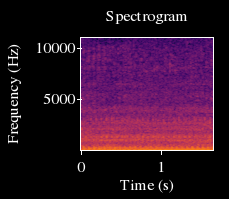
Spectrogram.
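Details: Nissan CDA20 90hp marine inboard (old original engine) with Z-drive sterndrive on a newly assembled 6.30m boat, launch test; even steady low idle with smooth regular beat, no knocks or misses, normal idle.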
